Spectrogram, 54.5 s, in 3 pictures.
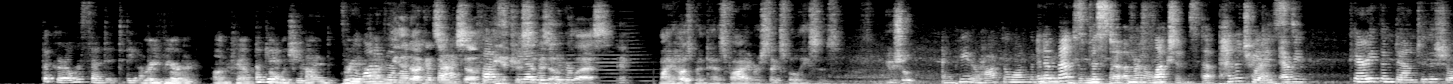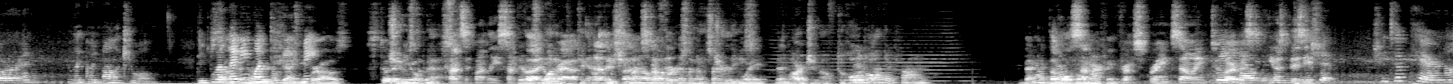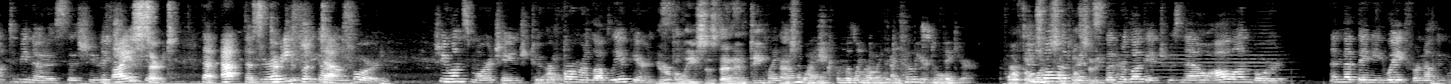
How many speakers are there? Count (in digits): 7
